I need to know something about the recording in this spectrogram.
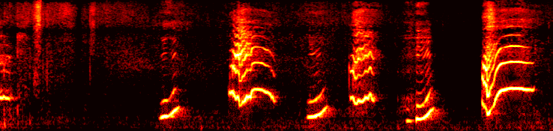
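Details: Domestic cat indoors giving a series of five short, high, chirpy meows, each sharply rising then falling, spaced about a second apart, sounding almost like a chick's peep; faint human voice before the calls.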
